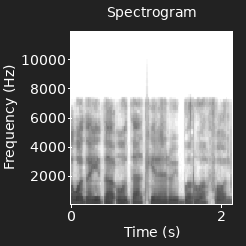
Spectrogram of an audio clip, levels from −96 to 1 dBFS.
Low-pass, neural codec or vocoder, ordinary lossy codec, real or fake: 7.2 kHz; codec, 16 kHz, 4 kbps, X-Codec, HuBERT features, trained on LibriSpeech; AAC, 48 kbps; fake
